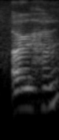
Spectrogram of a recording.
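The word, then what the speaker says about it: Ogham: fantastic um series that she's doing on the Oham apparently it's pronounced um so that's really fantastic too and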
